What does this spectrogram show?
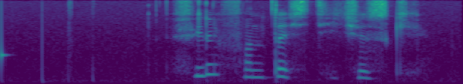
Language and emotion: Russian, neutral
